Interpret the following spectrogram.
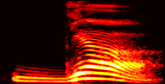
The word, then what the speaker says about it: ज्ञ: इसका उच्चारण है ज्ञा। कई वीडियो में इसका उच्चारण ज्या बताया है, मगर ज़्यादातर तो ज्ञा ही बोला जाता है, तो हम इसे ज्ञा ही बोलेंगे।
